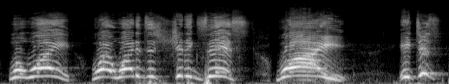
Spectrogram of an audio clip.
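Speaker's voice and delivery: ordinary delivery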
